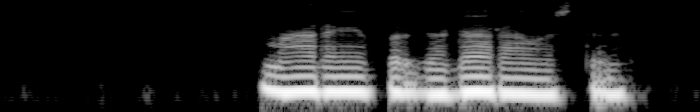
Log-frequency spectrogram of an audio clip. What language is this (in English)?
Pashto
